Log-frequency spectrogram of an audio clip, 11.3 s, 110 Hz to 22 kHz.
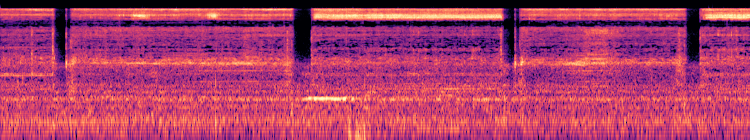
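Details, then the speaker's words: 2000 Ford Expedition power window motor, freed up and refitted: an even whir in both directions, with short pauses at each reversal and no binding, grinding or labouring. The motor now runs smoothly and no longer overheats. "There's up. I'm going to give it a chance to bind up, if it's going to bind up or if it's going to run smooth. Feels pretty smooth."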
